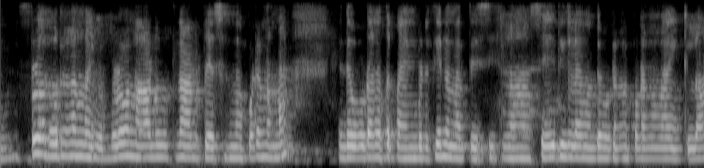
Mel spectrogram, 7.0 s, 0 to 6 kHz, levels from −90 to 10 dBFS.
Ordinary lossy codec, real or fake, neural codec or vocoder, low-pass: none; fake; codec, 32 kHz, 1.9 kbps, SNAC; 5.4 kHz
